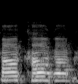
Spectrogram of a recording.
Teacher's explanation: there's a deep part of the oral cavity called velum. If you shut off the oral cavity briefly there, you get all the ka family sounds. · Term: velars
